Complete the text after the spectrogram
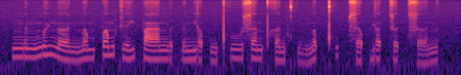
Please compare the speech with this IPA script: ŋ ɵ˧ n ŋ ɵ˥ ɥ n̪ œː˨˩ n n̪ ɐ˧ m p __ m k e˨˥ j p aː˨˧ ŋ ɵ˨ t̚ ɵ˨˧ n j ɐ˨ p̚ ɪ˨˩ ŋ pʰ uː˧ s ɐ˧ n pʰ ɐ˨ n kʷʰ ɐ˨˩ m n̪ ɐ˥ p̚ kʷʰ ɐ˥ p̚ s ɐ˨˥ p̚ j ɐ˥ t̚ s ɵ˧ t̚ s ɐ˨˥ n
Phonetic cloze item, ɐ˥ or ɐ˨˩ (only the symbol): ɐ˥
